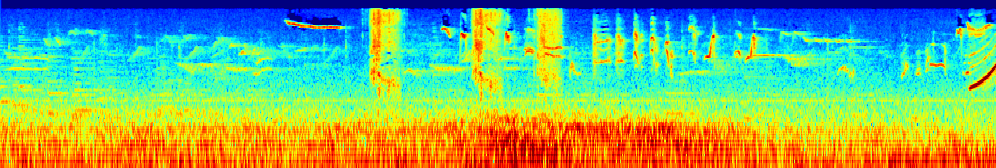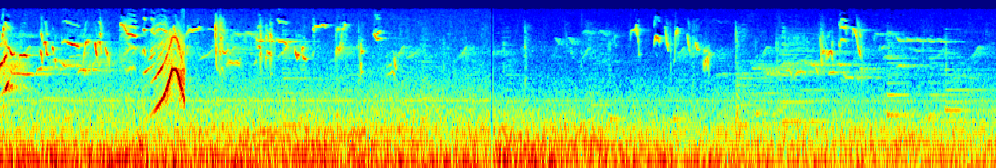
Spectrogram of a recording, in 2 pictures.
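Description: Birdsong ambience: many short bird chirps, with two rising whistles about ten and eleven and a half seconds in, over a low background rumble. Three sharp clicks, the loudest sounds, come between about four and five and a half seconds in.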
